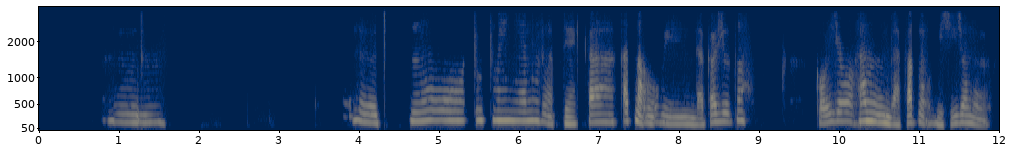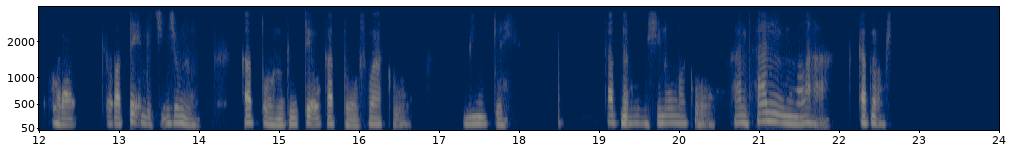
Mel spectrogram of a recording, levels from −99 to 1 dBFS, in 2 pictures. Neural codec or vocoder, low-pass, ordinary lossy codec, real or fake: codec, 16 kHz, 1 kbps, X-Codec, HuBERT features, trained on general audio; 3.6 kHz; none; fake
